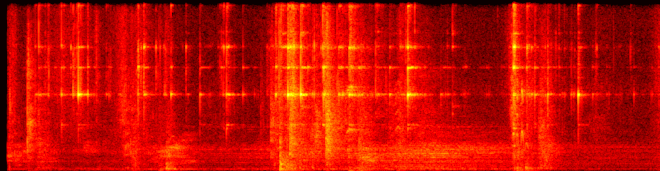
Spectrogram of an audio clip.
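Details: Dodge, a male Great Dane, playing and trying to get attention while his owner watches TV indoors; short whiny vocal bursts and huffs come in scattered clusters, with a steady background hum throughout.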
